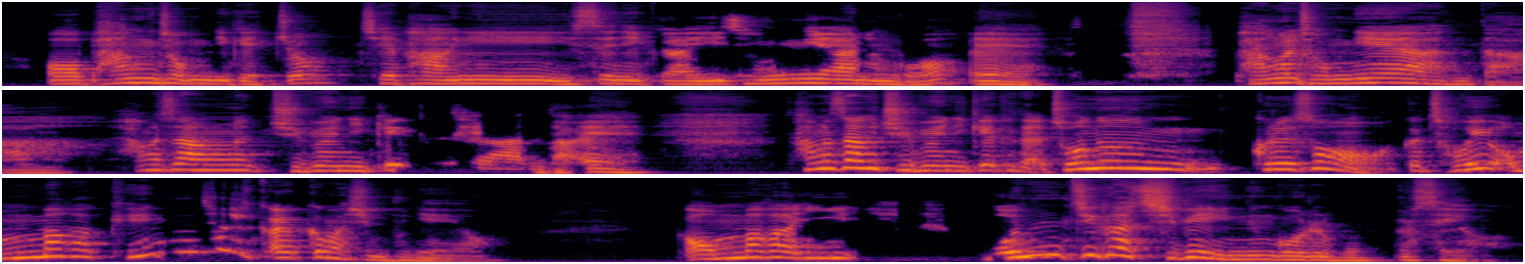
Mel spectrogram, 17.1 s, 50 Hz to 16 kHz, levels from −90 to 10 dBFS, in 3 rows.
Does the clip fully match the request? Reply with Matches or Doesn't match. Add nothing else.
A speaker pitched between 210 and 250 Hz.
Doesn't match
